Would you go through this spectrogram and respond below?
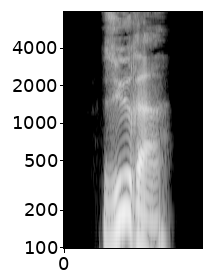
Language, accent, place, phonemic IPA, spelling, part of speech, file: German, Germany, Berlin, /ˈzyːʁɐ/, Syrer, noun, De-Syrer.ogg
- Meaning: Syrian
